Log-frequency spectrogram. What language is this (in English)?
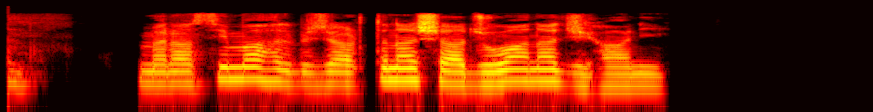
Kurdish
